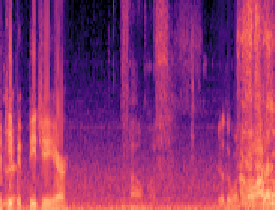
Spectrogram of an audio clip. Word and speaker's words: Falmouth: It is not Falmouth, it's Falmouth. That's how you pronounce it. Yeah. I know some of us have foul mouths, but you know what? We want to keep it PG here. Falmouth.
